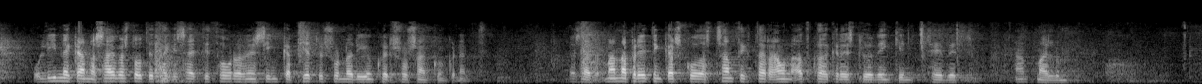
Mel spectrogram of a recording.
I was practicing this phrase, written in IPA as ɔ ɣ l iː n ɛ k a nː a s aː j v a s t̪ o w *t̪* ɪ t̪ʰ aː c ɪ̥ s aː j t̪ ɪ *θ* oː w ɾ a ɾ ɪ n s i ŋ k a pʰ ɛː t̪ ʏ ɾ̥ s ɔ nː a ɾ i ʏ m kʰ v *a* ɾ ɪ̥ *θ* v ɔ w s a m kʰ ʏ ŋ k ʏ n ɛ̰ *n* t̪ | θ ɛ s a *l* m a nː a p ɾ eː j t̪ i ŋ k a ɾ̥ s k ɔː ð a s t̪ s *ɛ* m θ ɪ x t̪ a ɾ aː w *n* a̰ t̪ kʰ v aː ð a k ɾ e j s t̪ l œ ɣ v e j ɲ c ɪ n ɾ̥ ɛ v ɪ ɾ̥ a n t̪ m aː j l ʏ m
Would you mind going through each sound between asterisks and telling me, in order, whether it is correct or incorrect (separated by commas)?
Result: correct, correct, incorrect, incorrect, incorrect, incorrect, incorrect, correct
